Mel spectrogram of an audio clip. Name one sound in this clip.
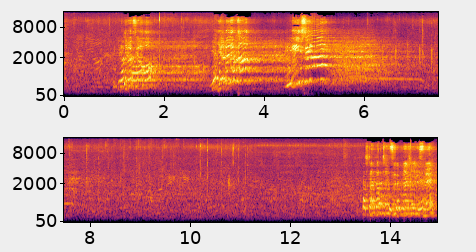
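A crowd cheers and shouts loudly in bursts.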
